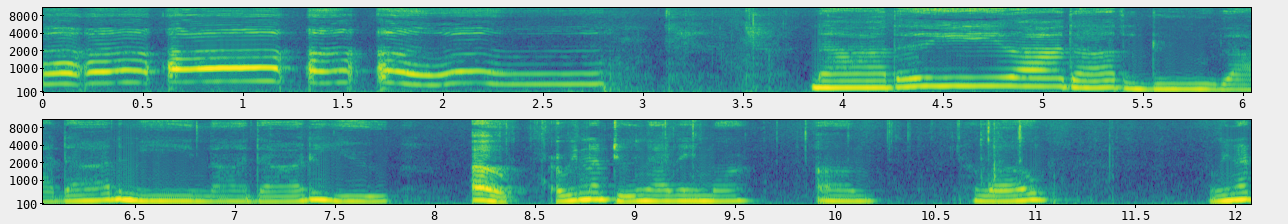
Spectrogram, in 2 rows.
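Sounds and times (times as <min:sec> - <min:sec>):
lower voice singing held notes: 0:00.0 - 0:02.9
girl singing wordless tune: 0:00.0 - 0:11.2.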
